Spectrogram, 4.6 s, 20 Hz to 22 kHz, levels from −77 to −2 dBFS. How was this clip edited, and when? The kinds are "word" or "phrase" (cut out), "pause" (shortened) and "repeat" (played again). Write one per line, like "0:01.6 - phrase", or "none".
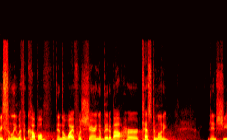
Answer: none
